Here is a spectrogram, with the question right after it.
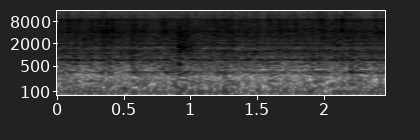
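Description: Red curry chicken frying in a pan as it is stirred, a steady loud hiss of sizzling oil with a faint scrape partway through, continuous throughout.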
